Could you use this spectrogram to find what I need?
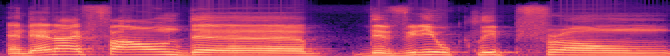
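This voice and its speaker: Against a quiet background, a man talks with a fairly high pitch. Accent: Brazilian. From southern Brazil. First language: Portuguese. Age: 20s. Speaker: shuffle dancer. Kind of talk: podcast interview. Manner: halting, many repetitions and fillers.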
